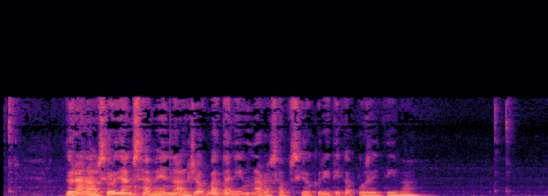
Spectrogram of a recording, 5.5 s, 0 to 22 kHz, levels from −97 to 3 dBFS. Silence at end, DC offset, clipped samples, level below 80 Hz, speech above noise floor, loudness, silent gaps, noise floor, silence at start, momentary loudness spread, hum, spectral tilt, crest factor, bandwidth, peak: 1.25 s; under 0.1%; under 0.1%; -56 dBFS; 45 dB; -20 LUFS; none; -65 dBFS; 0.1 s; 11 LU; none; -5.5 dB/octave; 18 dB; 11.5 kHz; -4 dBFS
